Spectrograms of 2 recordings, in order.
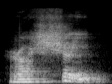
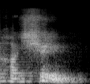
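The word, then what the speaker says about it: হ্রস্ব ই: এরপর যে বর্ণটি রয়েছে এর নাম হচ্ছে রসই। রসয় অনেকে এটাকে বলে হসই না না হসয় না এর নাম হচ্ছে কি রসই রসই এর পরের বর্ণটি হচ্ছে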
